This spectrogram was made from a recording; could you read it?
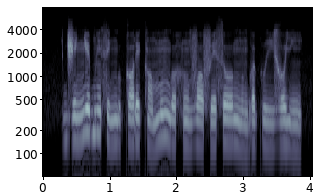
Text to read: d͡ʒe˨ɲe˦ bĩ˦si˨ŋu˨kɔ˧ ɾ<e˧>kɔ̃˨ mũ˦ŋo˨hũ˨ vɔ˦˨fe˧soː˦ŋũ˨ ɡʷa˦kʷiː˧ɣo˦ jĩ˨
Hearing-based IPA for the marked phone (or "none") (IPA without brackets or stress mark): e˦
